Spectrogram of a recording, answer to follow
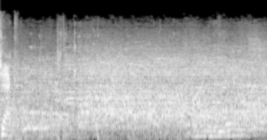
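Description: Basketball game sounds in an arena: a steady crowd hum with the ball bouncing on the hardwood court during live play.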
